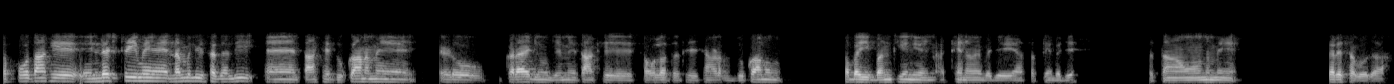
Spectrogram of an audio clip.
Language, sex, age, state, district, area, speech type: Sindhi, male, 45-60, Gujarat, Kutch, rural, conversation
